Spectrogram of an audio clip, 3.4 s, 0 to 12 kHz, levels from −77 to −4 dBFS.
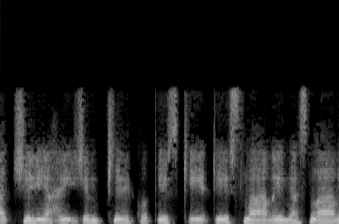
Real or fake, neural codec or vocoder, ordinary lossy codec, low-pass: fake; codec, 16 kHz, 0.5 kbps, FreqCodec, smaller model; MP3, 32 kbps; 7.2 kHz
